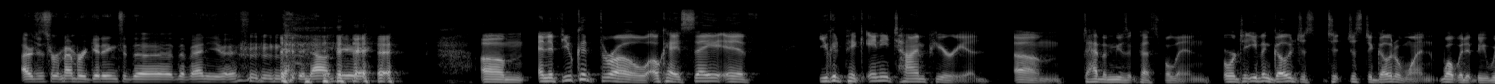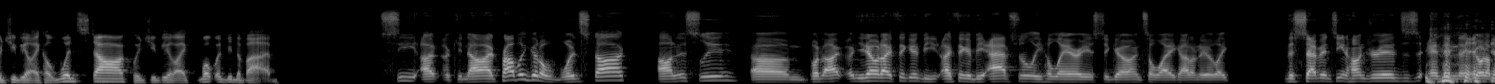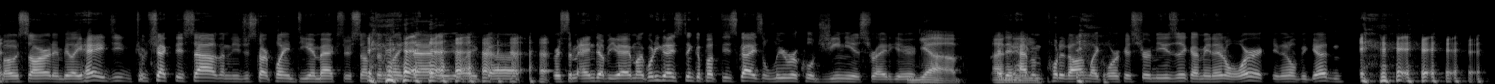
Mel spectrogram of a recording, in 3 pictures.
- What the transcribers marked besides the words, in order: giggle; laugh; chuckle; laugh; chuckle; laugh
- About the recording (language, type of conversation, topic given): English, unstructured, How would you design your dream music festival, including the headliners, hidden gems, vibe, and shared memories?
- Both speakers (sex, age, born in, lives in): male, 20-24, United States, United States; male, 35-39, United States, United States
